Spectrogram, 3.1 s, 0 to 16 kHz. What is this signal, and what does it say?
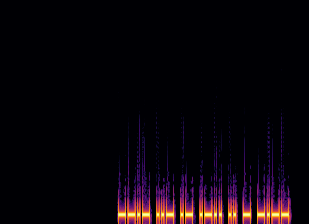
Morse code, heard as a keyed tone, about 50 wpm, 700 Hz. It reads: QUALITY
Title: Multi-letter Phonemes Repeated 3x 50wpm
